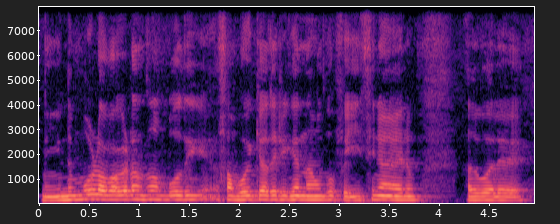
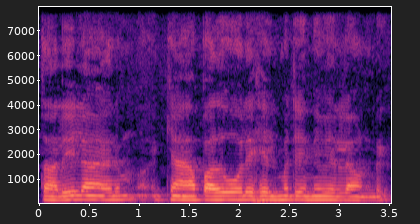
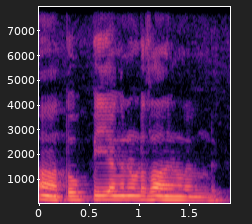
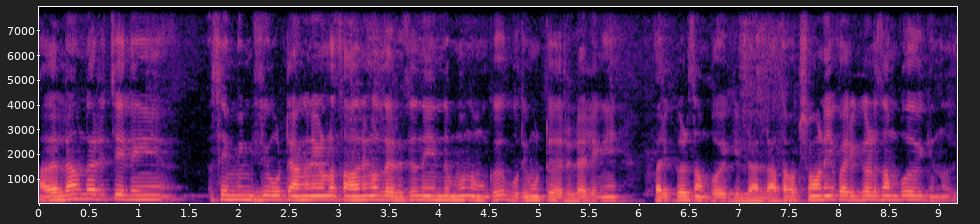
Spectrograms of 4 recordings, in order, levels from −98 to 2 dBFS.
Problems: background sounds at intervals, low volume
